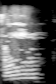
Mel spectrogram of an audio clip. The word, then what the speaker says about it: Sin: ism is the moon god sin and it's pronounced scene uh but if you want to believe in seeing you go right ahead see and that's the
